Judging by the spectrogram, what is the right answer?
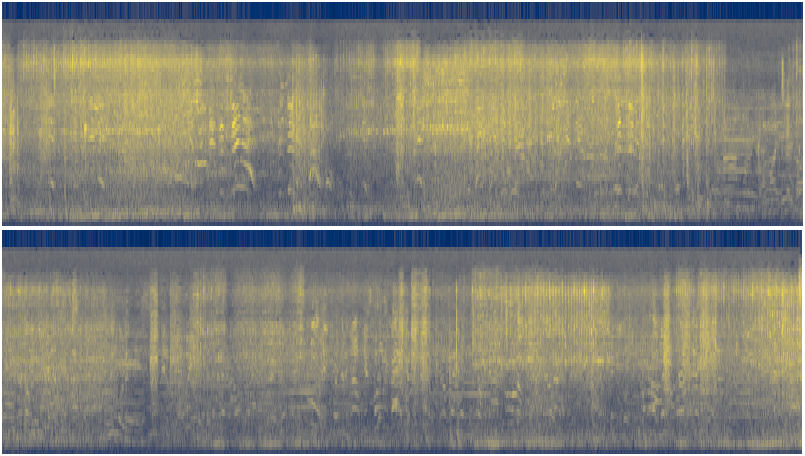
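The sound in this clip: A car engine runs steadily while stuck in reverse during a driving lesson, its rumble continuing under talking voices for the whole clip.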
